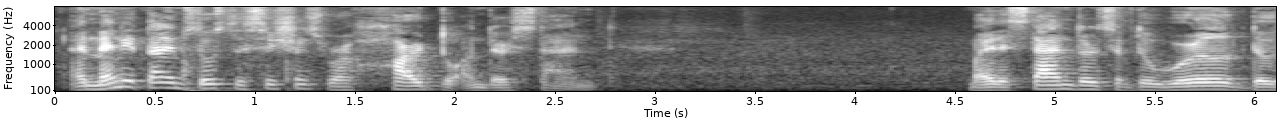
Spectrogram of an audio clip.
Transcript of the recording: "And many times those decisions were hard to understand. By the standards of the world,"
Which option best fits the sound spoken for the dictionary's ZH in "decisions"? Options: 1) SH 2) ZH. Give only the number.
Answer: 1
